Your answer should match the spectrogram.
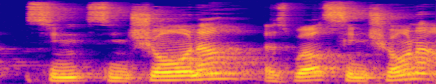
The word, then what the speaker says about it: cinchona: in Shona as well cinchona I think I'm pronouncing that right that's in corner it's the way I've been taught to pronounce it but essentially that is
